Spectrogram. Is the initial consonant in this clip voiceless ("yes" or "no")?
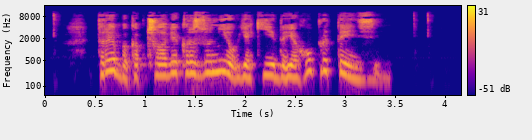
yes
